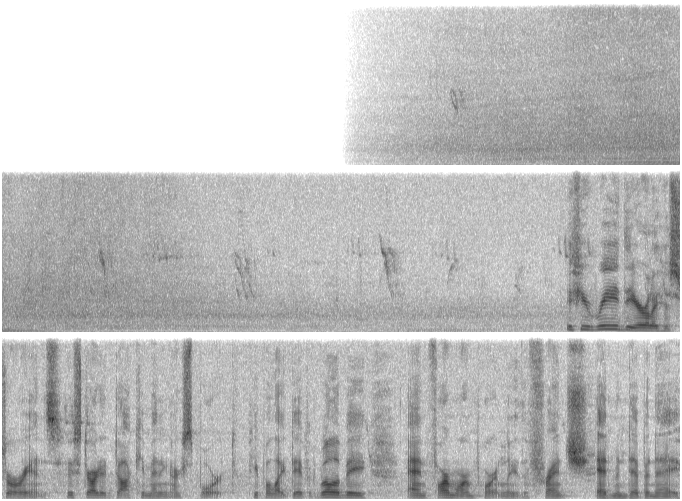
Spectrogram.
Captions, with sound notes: [cars driving] [birds chirping] If you read the early historians, who started documenting our sport, people like David Willoughby, and far more importantly, the French Edmond Desbonnet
